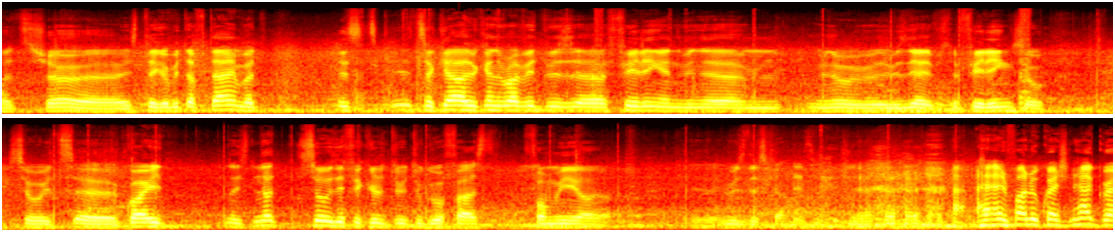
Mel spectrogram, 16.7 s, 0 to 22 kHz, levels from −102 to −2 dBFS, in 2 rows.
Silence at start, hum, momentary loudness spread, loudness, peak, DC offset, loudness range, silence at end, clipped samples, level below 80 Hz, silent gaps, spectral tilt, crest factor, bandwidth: 0 s; none; 13 LU; -15 LUFS; 0 dBFS; under 0.1%; 4 LU; 0 s; under 0.1%; -46 dBFS; none; -6 dB/octave; 16 dB; 16.5 kHz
